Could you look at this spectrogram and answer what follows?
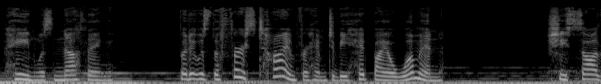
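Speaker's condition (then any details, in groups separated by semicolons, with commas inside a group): No condition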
